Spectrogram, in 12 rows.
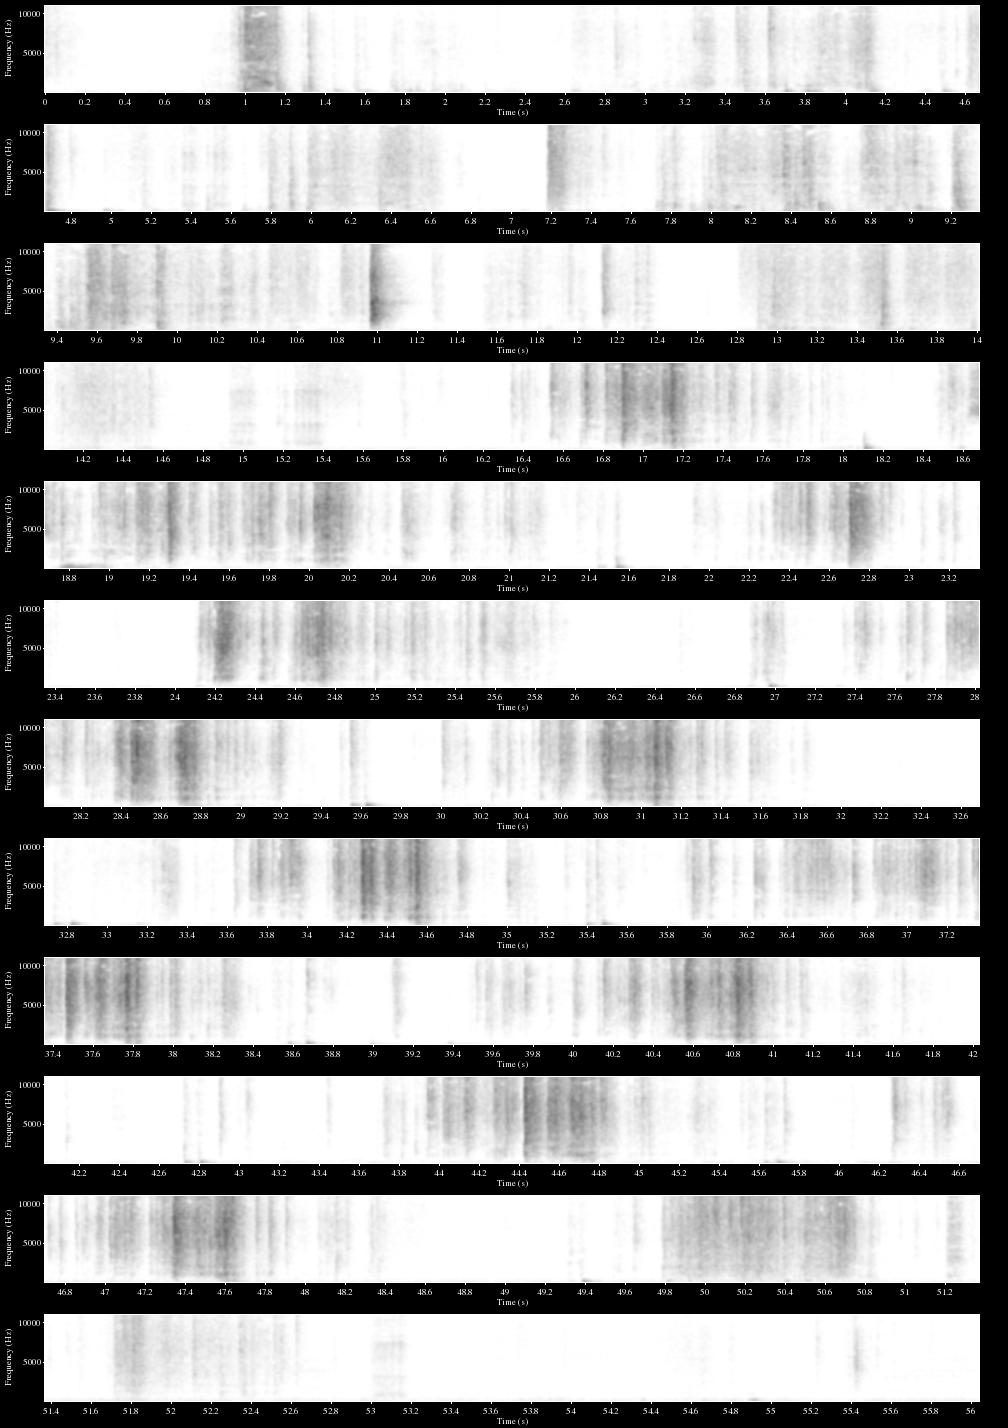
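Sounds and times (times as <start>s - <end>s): foil wrappers tearing and crinkling: 16.3s - 21.3s, 21.9s - 23.4s, 24.1s - 25.9s, 27.3s - 29.4s, 30.0s - 31.8s, 33.2s - 35.3s, 35.9s - 38.4s, 39.1s - 41.7s, 43.7s - 45.5s, 46.2s - 48.3s, 49.7s - 51.0s.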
